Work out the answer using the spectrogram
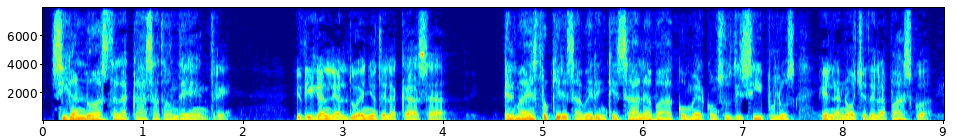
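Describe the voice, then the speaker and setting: A man playing Jesus as a solemn, measured teacher in a dramatized audio Bible. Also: deep voice, expressive, darkish tone, breathy edge. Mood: calm instructing. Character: Jesus, solemn male teacher addressing his disciples.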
